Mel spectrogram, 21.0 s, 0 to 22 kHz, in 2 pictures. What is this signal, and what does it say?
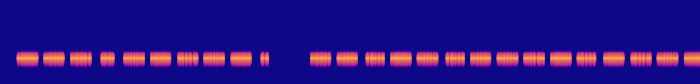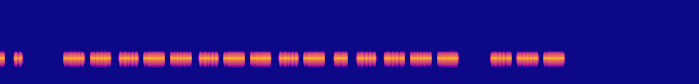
Hellschreiber (Feld-Hell, 122.5 baud), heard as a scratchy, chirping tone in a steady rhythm, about 1350 Hz. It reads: ERFINDUNG, PATENTANMELDUNG, PATENTERTEILUNG UND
